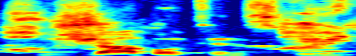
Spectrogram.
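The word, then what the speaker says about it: Jabotinsky: In order to make the Jack sound, you actually have to add a D to the Russian alphabet. So his name is actually Jabotinski. If you imagine that's the way the Frenches spell it with a J as well, but it's often transliterated into English because we don't have the sound so popular as simple J.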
